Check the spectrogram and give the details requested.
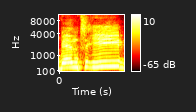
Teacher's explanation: শব্দের শেষে একটা ই ধ্বনির আগমন ঘটেছে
